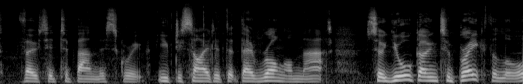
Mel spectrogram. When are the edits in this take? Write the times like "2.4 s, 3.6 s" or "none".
1.5 s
